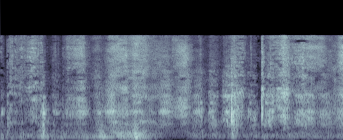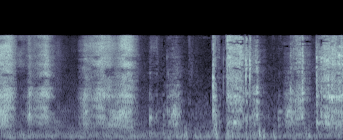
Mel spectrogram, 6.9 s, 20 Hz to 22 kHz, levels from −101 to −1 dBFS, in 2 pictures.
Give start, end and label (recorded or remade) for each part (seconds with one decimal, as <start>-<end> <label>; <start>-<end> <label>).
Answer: 0.0-0.7 recorded; 0.7-2.0 remade; 2.0-3.1 recorded; 3.1-4.9 remade; 4.9-6.9 recorded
